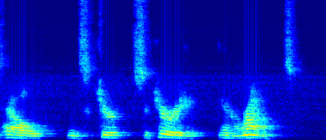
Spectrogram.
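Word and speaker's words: Reims: All the paraphernalia of coronating French kings, crowning French kings is held in sec security in rounds. Pronouncing correctly now is rounds in the French way.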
